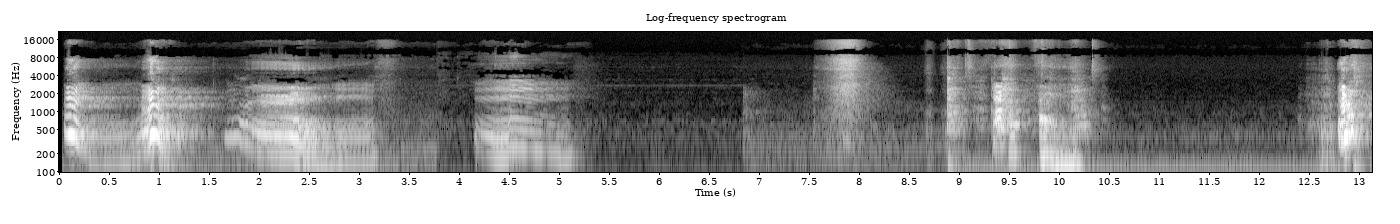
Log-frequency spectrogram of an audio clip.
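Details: A very vocal male pet dog indoors gives three drawn-out, wavering whine-like calls in the first five seconds, then falls silent before a burst of short, sharp barks and noises near the end.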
